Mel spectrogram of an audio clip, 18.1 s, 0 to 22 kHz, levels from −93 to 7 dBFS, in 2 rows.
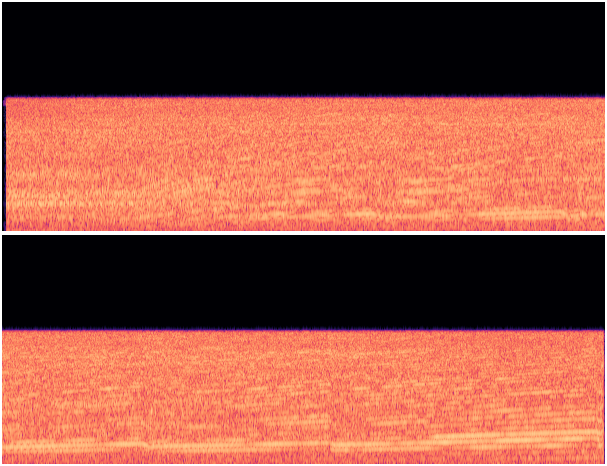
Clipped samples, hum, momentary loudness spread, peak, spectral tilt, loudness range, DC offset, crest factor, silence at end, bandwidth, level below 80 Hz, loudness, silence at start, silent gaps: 30%; none; 1 LU; 0 dBFS; -7.5 dB/octave; 0 LU; under 0.1%; 2 dB; 0.05 s; 4 kHz; -26 dBFS; 0 LUFS; 0.05 s; none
